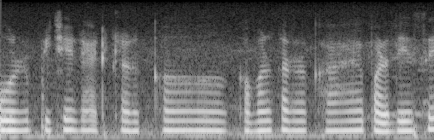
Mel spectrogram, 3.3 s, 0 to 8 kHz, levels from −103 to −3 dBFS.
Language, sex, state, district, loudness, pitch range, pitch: Hindi, female, Haryana, Rohtak, -18 LUFS, 200-210 Hz, 205 Hz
